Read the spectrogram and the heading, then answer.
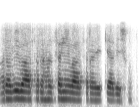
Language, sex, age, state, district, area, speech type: Sanskrit, male, 18-30, Bihar, East Champaran, urban, conversation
